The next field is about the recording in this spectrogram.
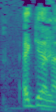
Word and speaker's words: Agena: Agena.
